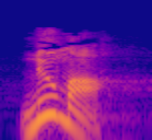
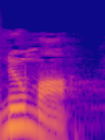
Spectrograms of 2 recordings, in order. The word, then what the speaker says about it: pneuma: It means, you don't pronounce the P, but it's called pneuma. That's an N.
